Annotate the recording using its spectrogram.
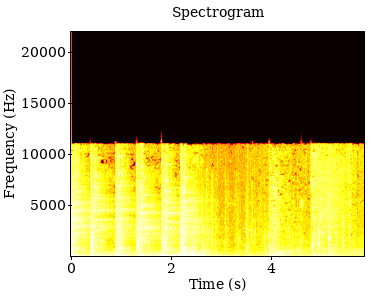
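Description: Sword blows strike and clang in quick succession.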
